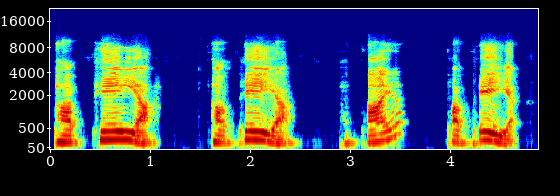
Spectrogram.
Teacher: Pero suena con schwa al principio y schwa al final.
